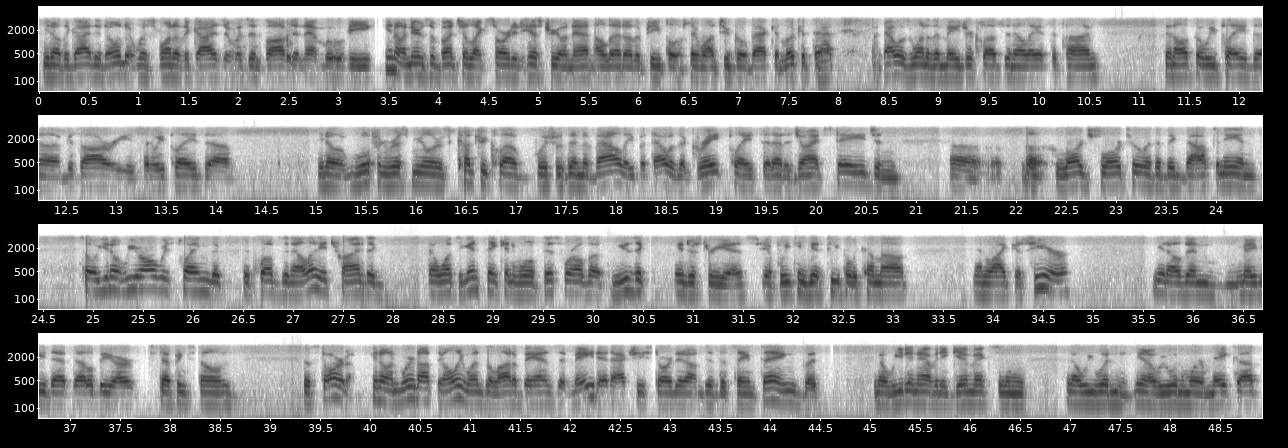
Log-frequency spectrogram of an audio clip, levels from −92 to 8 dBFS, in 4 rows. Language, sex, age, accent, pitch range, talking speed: English, male, 50-69, American, 120-145 Hz, 240 wpm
